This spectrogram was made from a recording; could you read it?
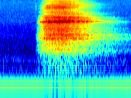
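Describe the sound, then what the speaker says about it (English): A single long, deep exhale, close and soft, rising as a breathy rush of air and fading out over about a second against quiet low hum. "let's just take a moment to have a nice, deep exhale"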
